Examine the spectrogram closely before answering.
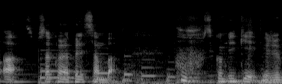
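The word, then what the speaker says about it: самбо: ça vous parle mais en russe ça se prononce samba s'inscrit Sambo avec un o donc les Français le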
